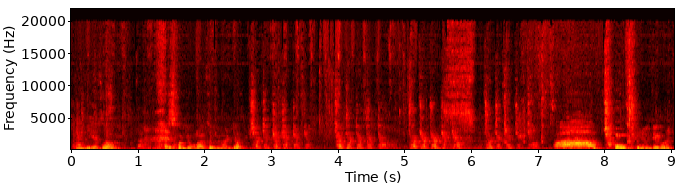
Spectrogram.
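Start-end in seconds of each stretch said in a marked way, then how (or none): 2.7-7.0 rapid breathy 착착 ticking sounds; whispered chalk tapping. Retold or imitated. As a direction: tick off the writing under your breath. Chalk writing on board. (속삭이듯 착착 소리 흉내)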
